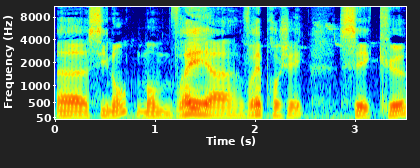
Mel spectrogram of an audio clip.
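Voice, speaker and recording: A man speaks with a strong English accent in a dry, close sound with no echo. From Britain. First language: English (speaking French). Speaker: online coach and web creator. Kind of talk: casual video talk to camera. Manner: halting, many hesitations.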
